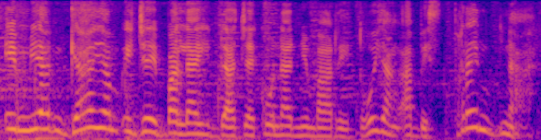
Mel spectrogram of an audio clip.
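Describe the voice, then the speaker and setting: A woman's voice: medium pitch, animated, moderate pace, music in the background, lightly acted. A woman with an Ilocano accent playing a nosy, gossiping village woman in a comedy radio drama. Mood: gossipy.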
